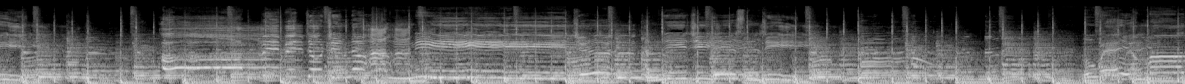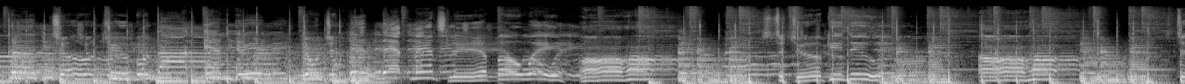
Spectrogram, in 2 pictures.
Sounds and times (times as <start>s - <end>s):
Swing music: 0.0s - 23.7s.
